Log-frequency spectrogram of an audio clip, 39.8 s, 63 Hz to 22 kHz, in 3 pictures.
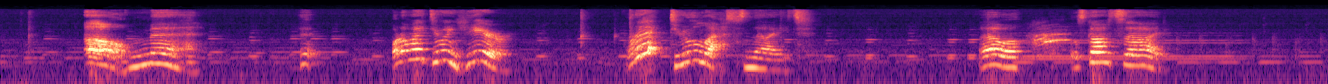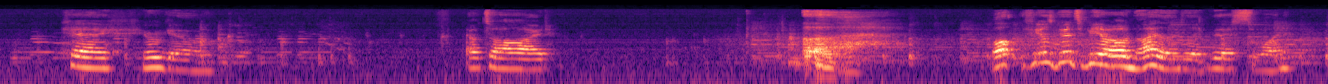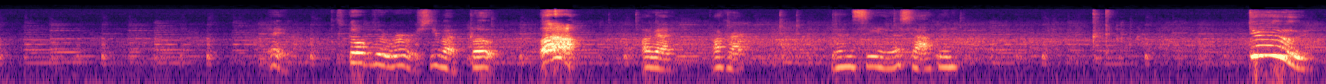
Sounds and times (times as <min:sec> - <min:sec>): Music: 0:00.0 - 0:17.1, 0:20.4 - 0:39.8
Speech: 0:00.9 - 0:02.0, 0:04.0 - 0:05.1, 0:06.3 - 0:08.2, 0:09.8 - 0:11.6, 0:13.9 - 0:15.4, 0:17.9 - 0:18.9, 0:23.2 - 0:26.2, 0:29.2 - 0:32.4, 0:33.0 - 0:34.0, 0:34.9 - 0:36.1, 0:39.1 - 0:39.7.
